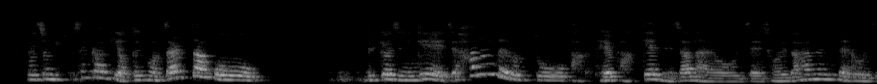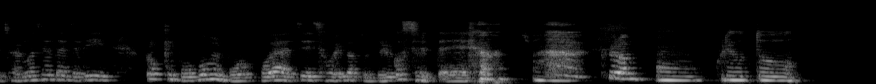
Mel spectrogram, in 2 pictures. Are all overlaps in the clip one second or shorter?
Yes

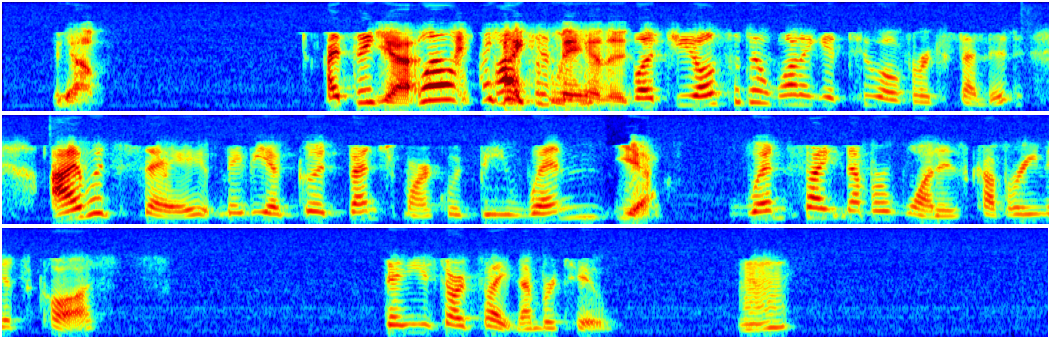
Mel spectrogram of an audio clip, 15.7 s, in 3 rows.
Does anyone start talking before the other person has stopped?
Yes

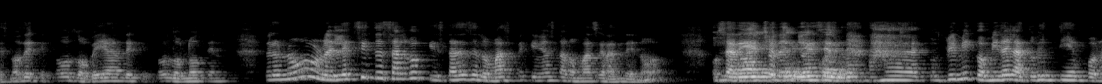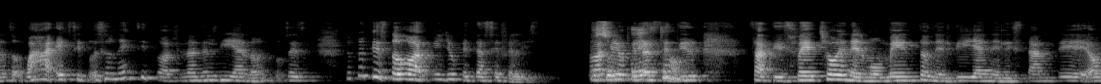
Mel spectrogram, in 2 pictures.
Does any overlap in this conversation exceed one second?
Yes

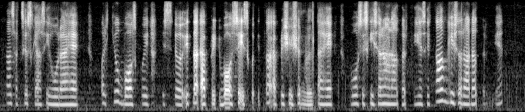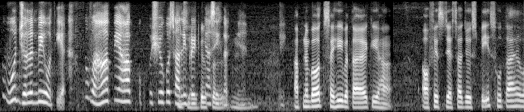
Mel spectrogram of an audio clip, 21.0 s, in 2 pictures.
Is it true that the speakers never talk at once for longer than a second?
No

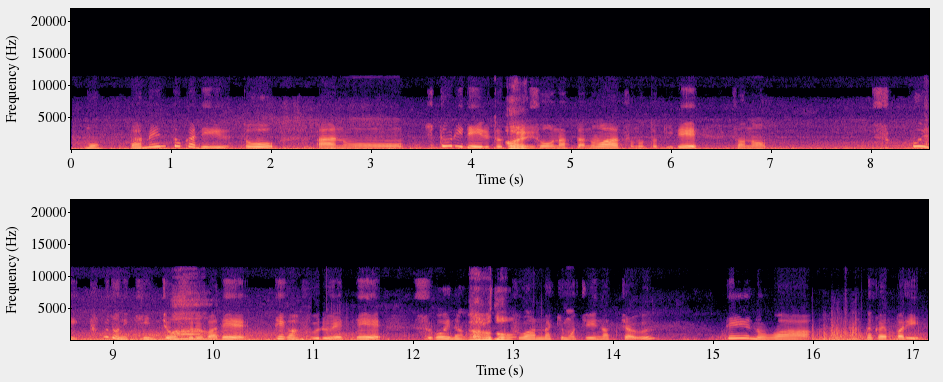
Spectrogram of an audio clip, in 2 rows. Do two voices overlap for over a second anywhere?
No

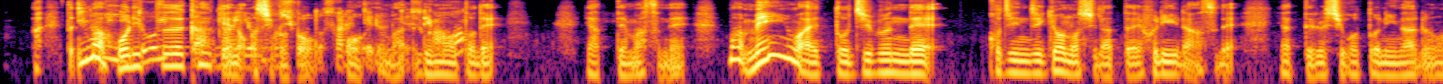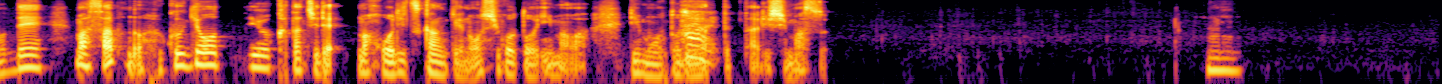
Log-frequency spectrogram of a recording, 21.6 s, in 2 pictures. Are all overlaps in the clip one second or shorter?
No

